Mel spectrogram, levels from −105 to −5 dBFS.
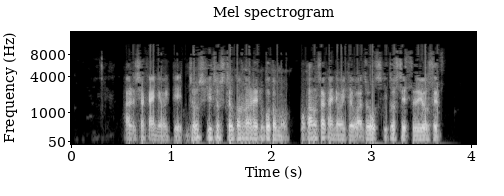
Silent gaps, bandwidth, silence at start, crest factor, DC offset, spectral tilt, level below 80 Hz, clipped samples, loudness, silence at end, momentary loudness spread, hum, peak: none; 11.5 kHz; 0.55 s; 22 dB; under 0.1%; -5.5 dB/octave; -48 dBFS; under 0.1%; -26 LUFS; 0.35 s; 5 LU; none; -6 dBFS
